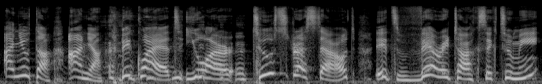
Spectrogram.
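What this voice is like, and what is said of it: Put-on Russian accent. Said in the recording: “she's Russian, which is a very cute accent.”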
